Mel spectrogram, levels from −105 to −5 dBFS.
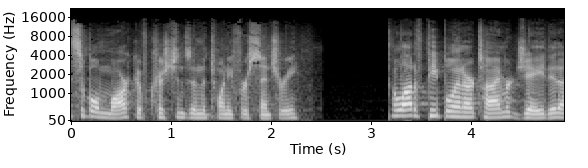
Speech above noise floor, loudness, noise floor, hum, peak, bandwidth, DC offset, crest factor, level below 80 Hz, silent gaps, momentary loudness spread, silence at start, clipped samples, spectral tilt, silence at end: over 67 dB; -24 LUFS; under -90 dBFS; none; -6 dBFS; 14 kHz; under 0.1%; 18 dB; -72 dBFS; none; 9 LU; 0 s; under 0.1%; -4.5 dB/octave; 0 s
